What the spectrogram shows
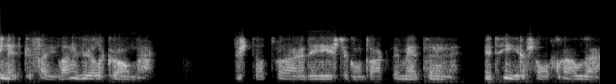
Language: Dutch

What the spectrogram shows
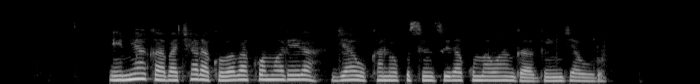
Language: Ganda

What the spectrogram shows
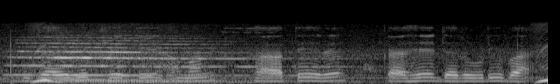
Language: Bhojpuri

